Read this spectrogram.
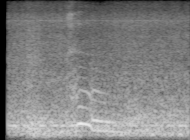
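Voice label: "chu2fang2", Mandarin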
